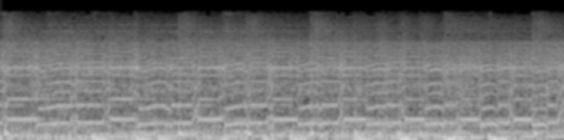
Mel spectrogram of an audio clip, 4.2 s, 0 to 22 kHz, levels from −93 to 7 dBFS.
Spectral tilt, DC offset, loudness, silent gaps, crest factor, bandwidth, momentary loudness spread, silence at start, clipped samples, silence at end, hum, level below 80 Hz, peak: -5 dB/octave; under 0.1%; -16 LUFS; none; 12 dB; 15 kHz; 1 LU; 0 s; under 0.1%; 0 s; none; -20 dBFS; -4 dBFS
